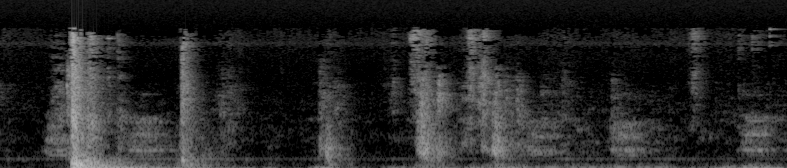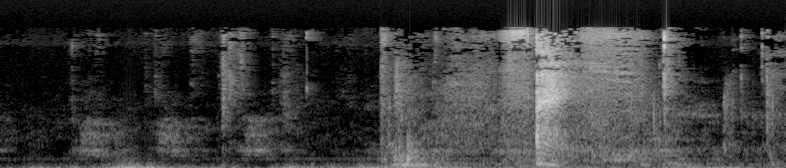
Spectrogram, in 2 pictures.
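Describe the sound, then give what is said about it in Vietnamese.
A door being closed at home: a few sharp thumps and knocks, with a louder, rougher burst of rattling noise near the end, and no talking. “Đợi mình chút ra đóng cửa cái”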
